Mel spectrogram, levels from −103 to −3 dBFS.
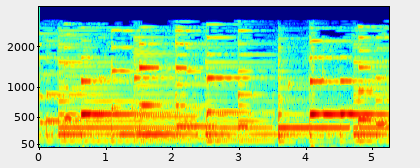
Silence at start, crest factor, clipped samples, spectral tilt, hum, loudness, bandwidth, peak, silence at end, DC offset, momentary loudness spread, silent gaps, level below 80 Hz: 0 s; 14 dB; under 0.1%; -11 dB/octave; none; -18 LUFS; 3.3 kHz; -4 dBFS; 0 s; under 0.1%; 9 LU; none; -58 dBFS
